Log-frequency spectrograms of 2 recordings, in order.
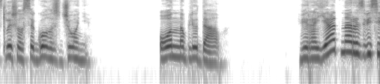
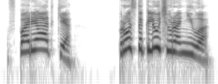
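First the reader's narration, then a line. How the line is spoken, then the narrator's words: Panicked shout. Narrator (Russian): Закричала я в ответ с бешено колотящимся сердцем и паническими нотками в голосе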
